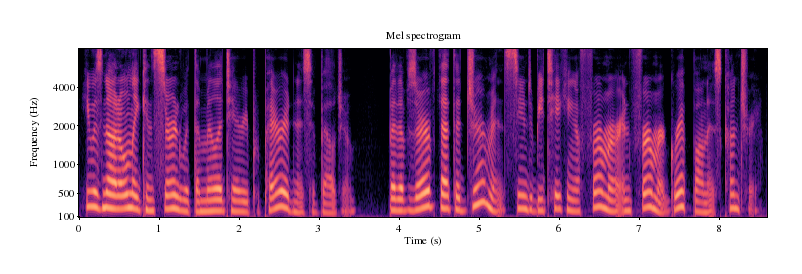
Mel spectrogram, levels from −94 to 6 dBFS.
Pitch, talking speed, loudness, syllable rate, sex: 210 Hz, 195 wpm, -18 LUFS, 5.7 syllables/s, female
